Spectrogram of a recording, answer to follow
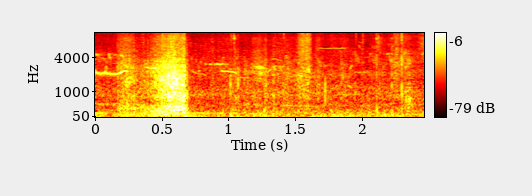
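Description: A YKK zip on a waxed-canvas pouch being pulled open, one short rasp about half a second in, followed by quieter handling of the fabric.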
